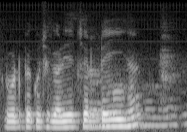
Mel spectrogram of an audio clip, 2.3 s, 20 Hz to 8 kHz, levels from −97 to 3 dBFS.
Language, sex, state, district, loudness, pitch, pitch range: Hindi, male, Bihar, Patna, -13 LUFS, 150 Hz, 140-180 Hz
